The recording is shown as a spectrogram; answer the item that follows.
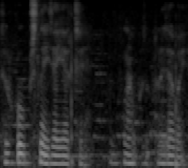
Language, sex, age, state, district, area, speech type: Bodo, female, 45-60, Assam, Kokrajhar, urban, spontaneous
